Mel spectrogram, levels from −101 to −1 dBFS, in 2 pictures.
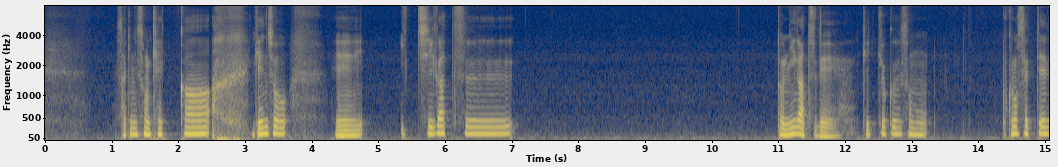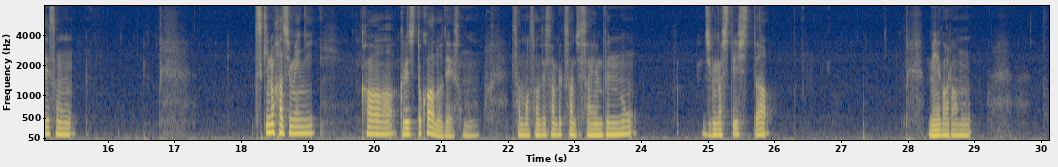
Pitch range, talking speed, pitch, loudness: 125-150 Hz, 100 characters per minute, 135 Hz, -21 LUFS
